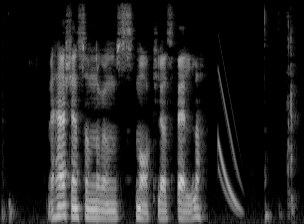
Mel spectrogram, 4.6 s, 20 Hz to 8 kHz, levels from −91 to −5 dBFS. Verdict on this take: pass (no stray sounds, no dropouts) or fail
fail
